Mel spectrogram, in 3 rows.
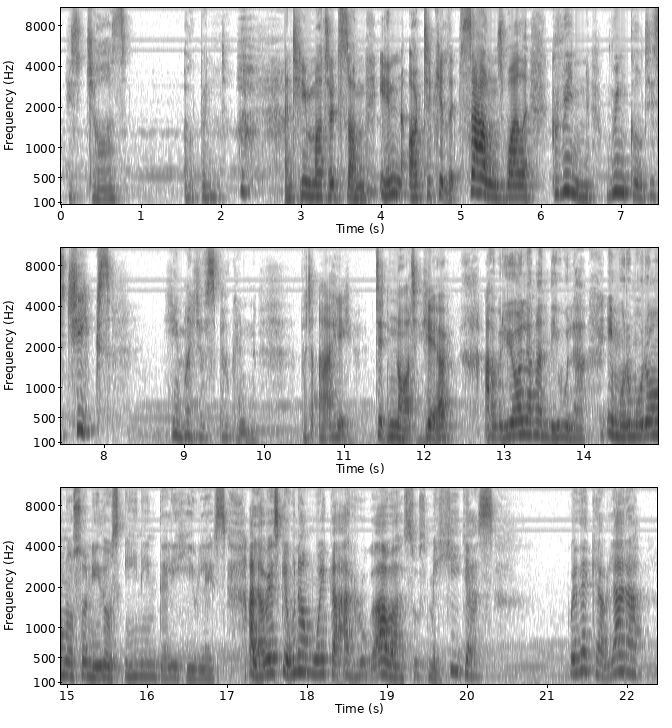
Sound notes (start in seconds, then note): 12.9 speaking in foreign language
